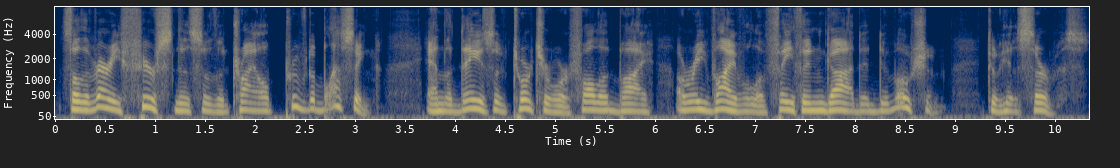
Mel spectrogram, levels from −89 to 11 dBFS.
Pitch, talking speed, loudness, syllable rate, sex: 155 Hz, 170 wpm, -18 LUFS, 5.1 syllables/s, male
